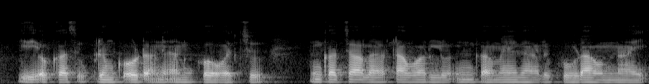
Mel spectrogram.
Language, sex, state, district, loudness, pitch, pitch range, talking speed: Telugu, male, Telangana, Nalgonda, -20 LUFS, 110 Hz, 105-110 Hz, 120 wpm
